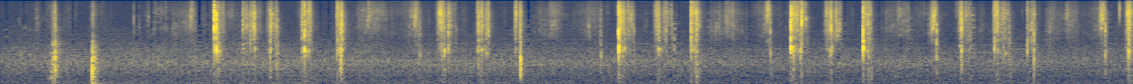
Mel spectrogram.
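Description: Tarot cards are drawn and laid out one after another, making crisp close snaps and slides in a quick irregular series with short pauses between them.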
